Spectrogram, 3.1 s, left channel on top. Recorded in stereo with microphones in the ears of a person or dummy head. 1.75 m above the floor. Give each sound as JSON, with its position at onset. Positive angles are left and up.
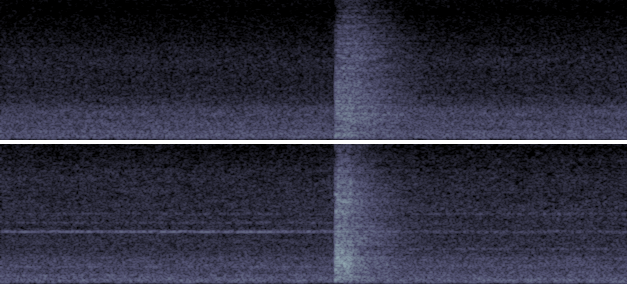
{"t": 1.7, "sound": "a clap", "side_deg": -40, "distance_m": 0.6}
